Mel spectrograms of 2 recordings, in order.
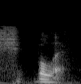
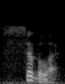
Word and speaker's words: Shibboleth: They couldn't, when you said Shibboleth, which meant flowing stream, here we are at the Jordan, they couldn't say Shibboleth. They would say Sibboleth. That was the closest they could come. That gave them away as being Ephraimites and not native-born Gileadites. They couldn't pronounce it correctly.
